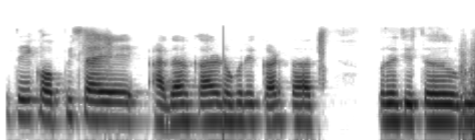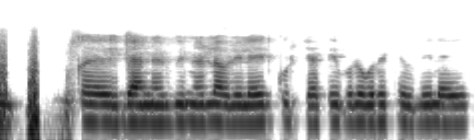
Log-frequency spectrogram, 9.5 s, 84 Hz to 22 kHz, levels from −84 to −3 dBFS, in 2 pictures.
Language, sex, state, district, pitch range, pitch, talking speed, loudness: Marathi, female, Karnataka, Belgaum, 170-180 Hz, 175 Hz, 120 wpm, -18 LUFS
